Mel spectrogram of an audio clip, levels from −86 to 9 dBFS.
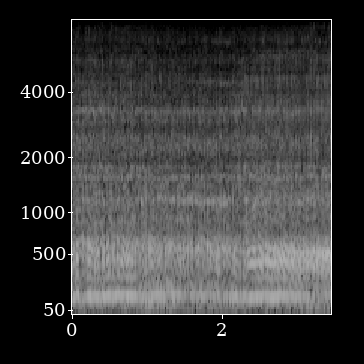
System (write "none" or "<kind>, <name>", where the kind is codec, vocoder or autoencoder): vocoder, HiFi-GAN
